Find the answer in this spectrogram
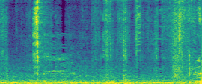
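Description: Paper being handled: a sheet of paper with coins taped to it and a torn envelope rustle and crinkle quietly, with a few small sharp crackles, one a little louder about a third of a second in.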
